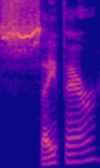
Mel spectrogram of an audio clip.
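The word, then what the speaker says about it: Safair: Uh, an incident of Safe Air, I guess that's the way you pronounce it. S A F A I R.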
